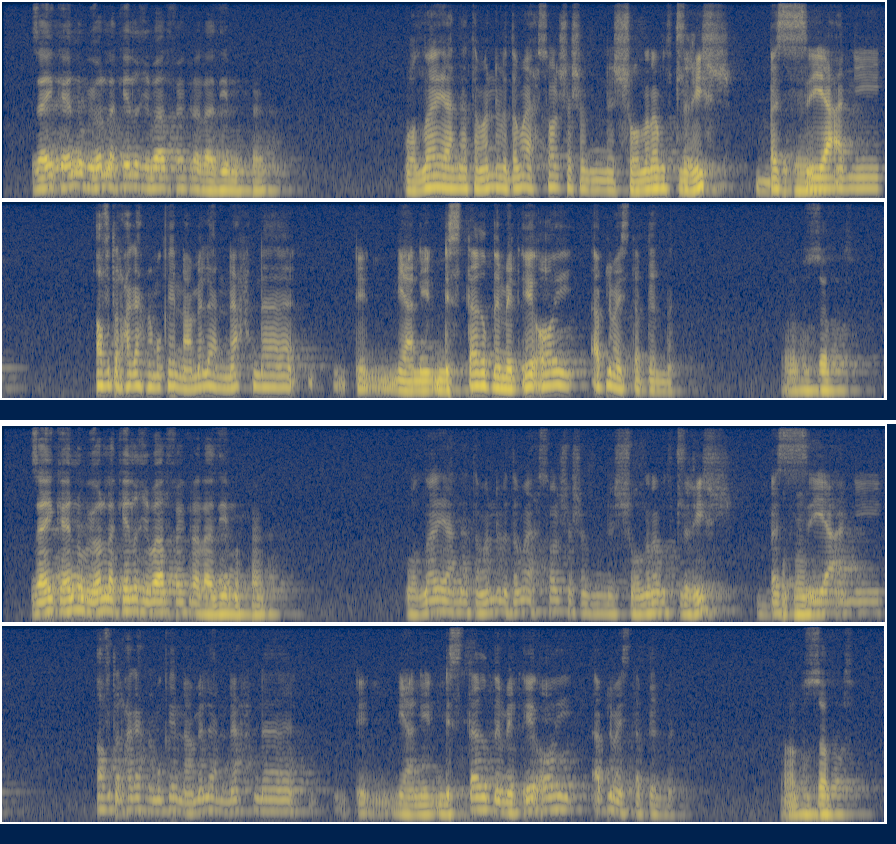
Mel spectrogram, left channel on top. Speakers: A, on the right (about 75°); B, on the left (about 80°).
A: زي كأنه بيقول لك الغي بقى الفكرة القديمة فاهم
B: والله يعني اتمنى ان ده ما يحصلش عشان الشغلانه ما تتلغيش بس
A: مهم.
B: يعني افضل حاجه احنا ممكن نعملها ان احنا ن- يعني نستخدم الاي اي قبل ما يستبدلنا
A: اه بالظبط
